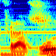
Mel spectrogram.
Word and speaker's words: FRÁZIN: Per via del fenomeno della geminazione della consonante postonica semplice, che abbiamo visto nel video dedicato alle consonanti, la G sarà pronunciata doppia sia al presente sia al perfetto, perché immediatamente preceduta da una vocale tonica e immediatamente seguita da una vocale non tonica.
